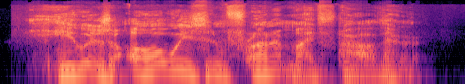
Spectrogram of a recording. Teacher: his voice is really strained, and he has a condition called Spasmodic Dysphonia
